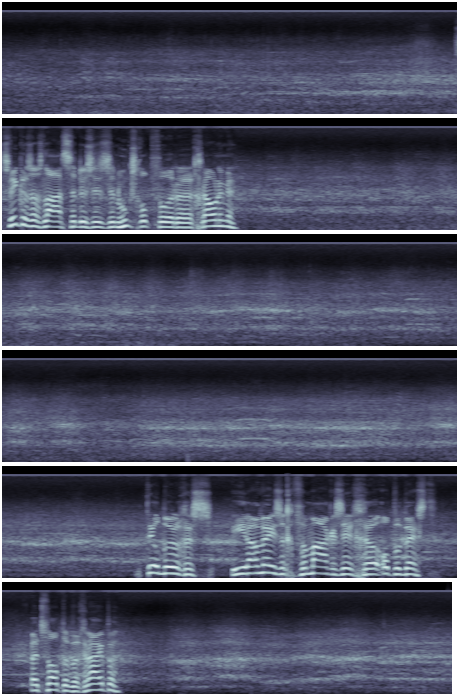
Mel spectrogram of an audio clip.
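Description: A stadium crowd murmurs and cheers in the distance.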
